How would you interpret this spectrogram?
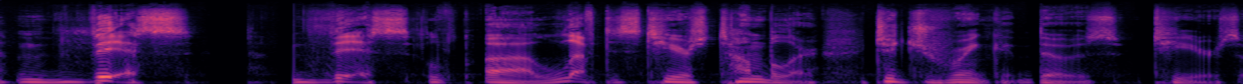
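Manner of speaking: slow, mock-smug ad pitch; lightly voiced sarcastic pitchman, dragging the words; Ben Shapiro ad-read voice. Vlogger mocking a pundit's ad reads, slow sarcastic pitch. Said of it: "he talks like this".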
